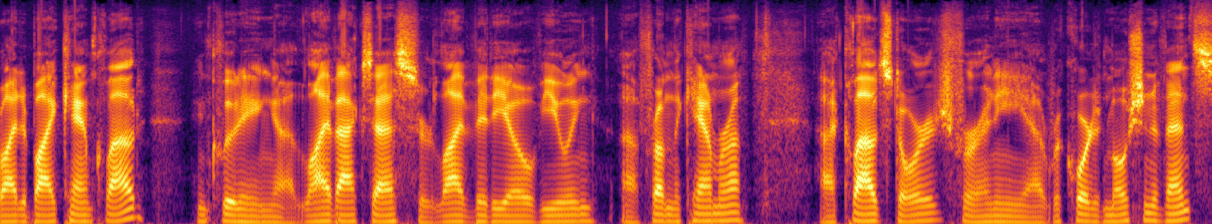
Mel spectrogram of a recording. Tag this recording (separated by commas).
Speech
